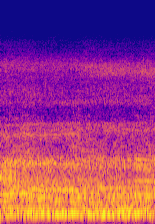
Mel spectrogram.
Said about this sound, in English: Sounds like that's a swarm of locusts. That sounds like a swarm of locusts. That's horrible. Horrifying.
